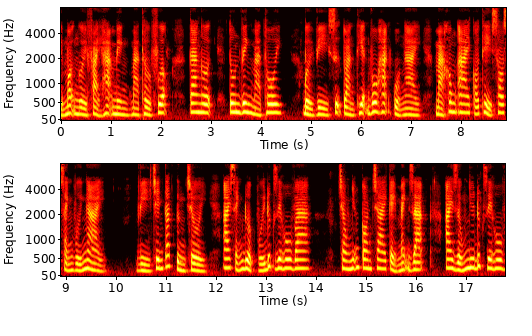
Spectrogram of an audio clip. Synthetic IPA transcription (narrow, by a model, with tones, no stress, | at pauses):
mɔ̰˧˨jŋɨ˨˩əjfaː˧˩jɦa̰ː˧˨mï˨˩ŋ̟maː˨˩t̪ʰəː˨˩fɨ̰˧˨əŋkaː˧ŋə̰ː˧˨jt̪o˧nvï˧ŋ̟maː˨˩t̪ʰo˧j | ɓəː˧˩jvi˨˩sɨ̰˧˨t̪waː˨˩nt̪ʰḭ˧˨ənvo˧ɦa̰ː˧˨nku˧˩əŋaː˨˩jmaː˨˩xə˧wŋ͡mʔaː˧jkɔ˨˦t̪ʰe˧˩sɔ˧sa˨˦jŋ̟vəː˨˦jŋaː˨˩j | vi˨˩t͡ɕe˧nkaː˦˥k̚t̪ɨ˨˩ŋt͡ɕəː˨˩jʔaː˧jsa˨˦ŋ̟ɗɨ˨˩ək̚vəː˨˦jɗɨ˦˥k̚ze˧ɦo˧vaː˧ | t͡ɕɔ˧wŋ͡mɲɨ̰˧˥ŋkɔ˧nt͡ɕaː˧jkɛ˧˩ma̰˧˨jŋ̟za̰ː˧˨nʔaː˧jzə˨˦wŋ͡mɲɨ˧ɗɨ˦˥k̚ze˧ɦo˧v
